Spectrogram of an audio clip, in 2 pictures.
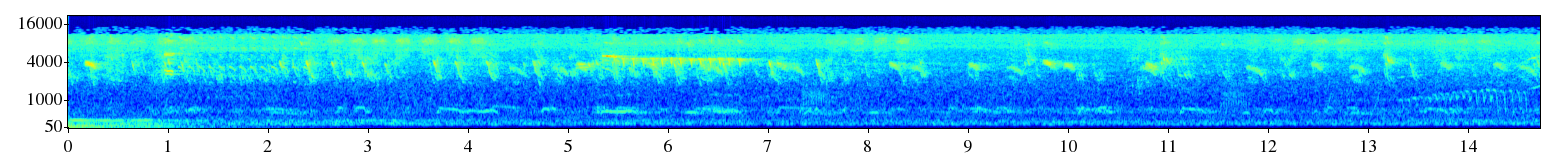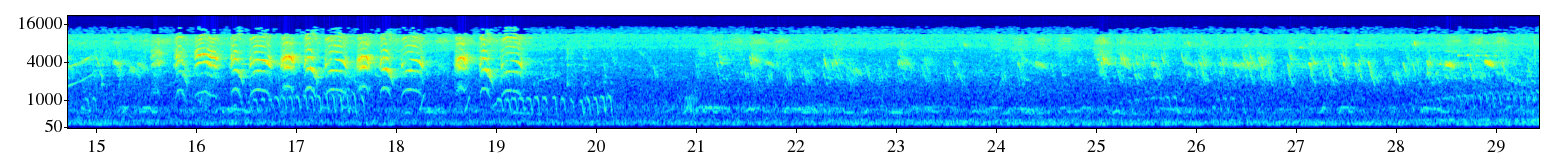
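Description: Several wild birds chirping and calling, with a louder run of quick repeated notes a little past halfway, over a steady low background hum.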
